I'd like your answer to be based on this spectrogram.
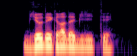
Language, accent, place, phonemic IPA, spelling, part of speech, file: French, France, Lyon, /bjɔ.de.ɡʁa.da.bi.li.te/, biodégradabilité, noun, LL-Q150 (fra)-biodégradabilité.wav
- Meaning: biodegradability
